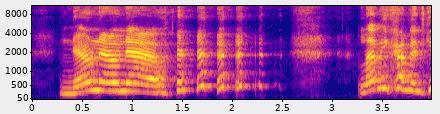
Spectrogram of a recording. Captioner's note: chuckles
